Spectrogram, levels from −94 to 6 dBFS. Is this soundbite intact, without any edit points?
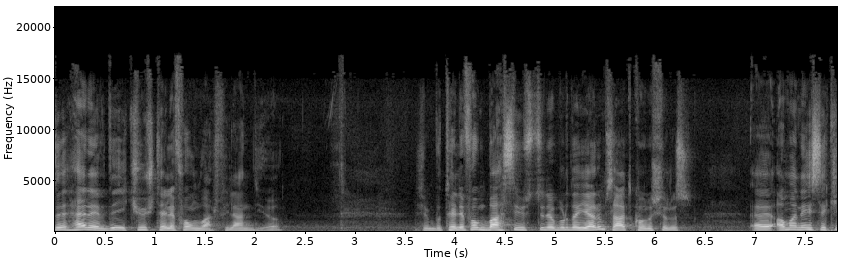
yes; 0 cuts

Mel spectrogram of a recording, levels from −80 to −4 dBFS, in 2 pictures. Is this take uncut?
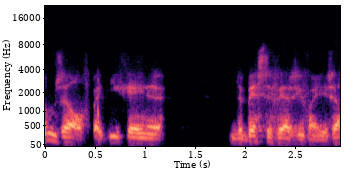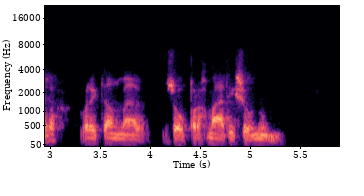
yes; 0 cuts

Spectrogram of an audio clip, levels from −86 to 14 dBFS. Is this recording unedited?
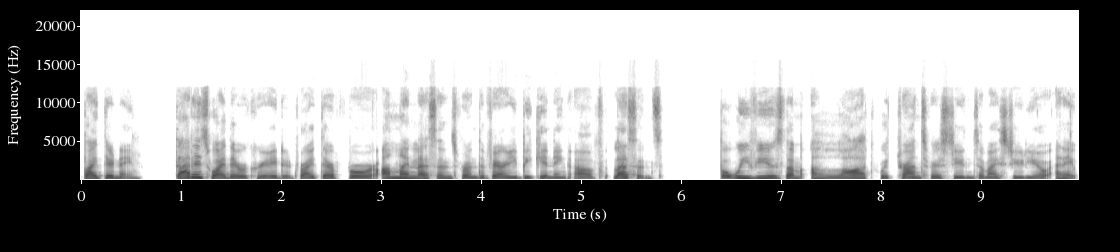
yes; 0 cuts

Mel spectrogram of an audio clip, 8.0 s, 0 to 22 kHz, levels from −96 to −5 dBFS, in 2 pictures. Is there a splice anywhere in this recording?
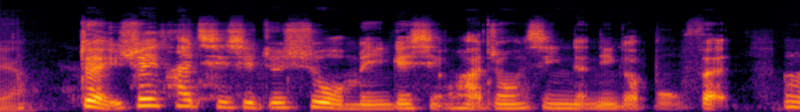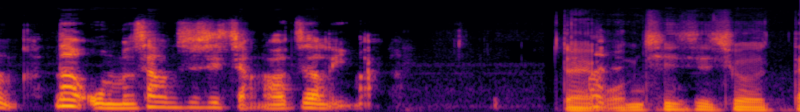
yes; 1 cut; at 3.9 s

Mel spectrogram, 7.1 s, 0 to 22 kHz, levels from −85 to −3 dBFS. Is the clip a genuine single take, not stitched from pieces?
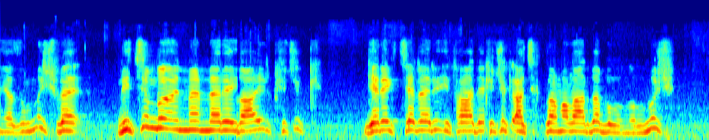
no; 2 cuts; at 2.4 s, 4.8 s

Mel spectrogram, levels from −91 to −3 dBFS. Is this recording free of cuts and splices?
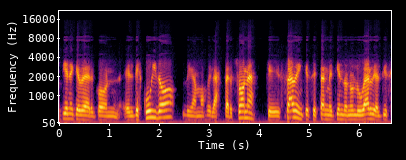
no; 1 cut; at 4.0 s

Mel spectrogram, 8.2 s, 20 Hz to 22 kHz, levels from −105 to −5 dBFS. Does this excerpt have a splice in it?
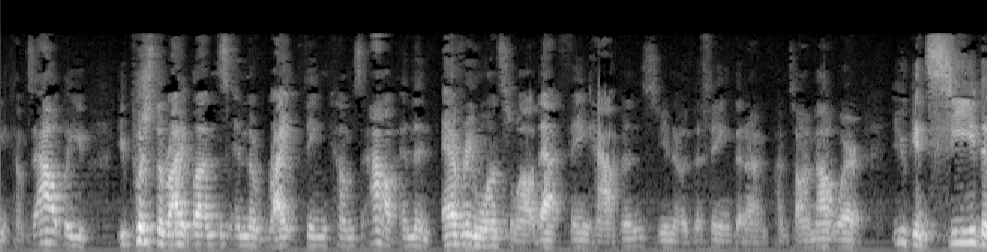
yes; 1 cut; at 3.6 s

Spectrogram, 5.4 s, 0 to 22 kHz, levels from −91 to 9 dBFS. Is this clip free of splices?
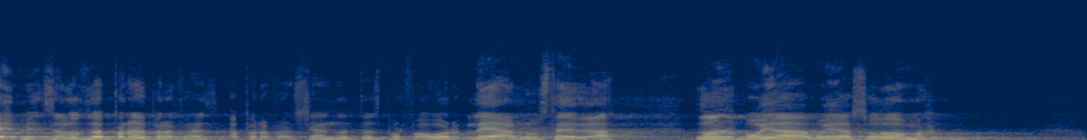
yes; 0 cuts

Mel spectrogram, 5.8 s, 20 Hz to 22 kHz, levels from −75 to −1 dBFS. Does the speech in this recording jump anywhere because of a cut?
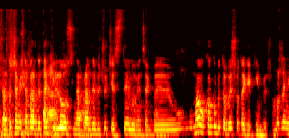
no; 0 cuts

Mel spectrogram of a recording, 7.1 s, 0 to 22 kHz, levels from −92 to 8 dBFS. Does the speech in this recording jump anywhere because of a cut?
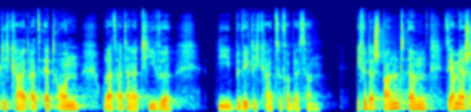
no; 0 cuts

